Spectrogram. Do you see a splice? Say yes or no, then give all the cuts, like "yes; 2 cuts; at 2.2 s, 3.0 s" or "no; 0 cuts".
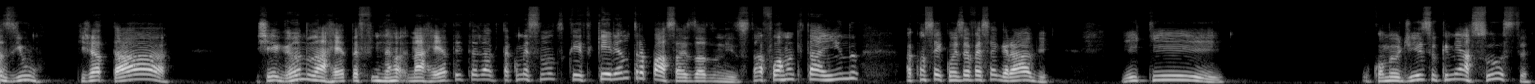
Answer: no; 0 cuts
